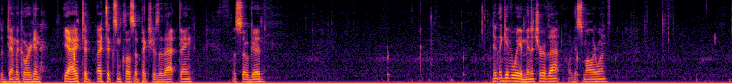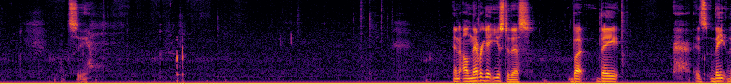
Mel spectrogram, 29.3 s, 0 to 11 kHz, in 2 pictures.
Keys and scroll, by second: 27.1 w.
